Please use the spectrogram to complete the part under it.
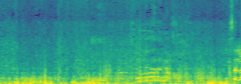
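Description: Strong coastal wind at a rock formation in Ilocos buffets the microphone with a heavy, roaring rumble, while voices speak faintly beneath the gusts.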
